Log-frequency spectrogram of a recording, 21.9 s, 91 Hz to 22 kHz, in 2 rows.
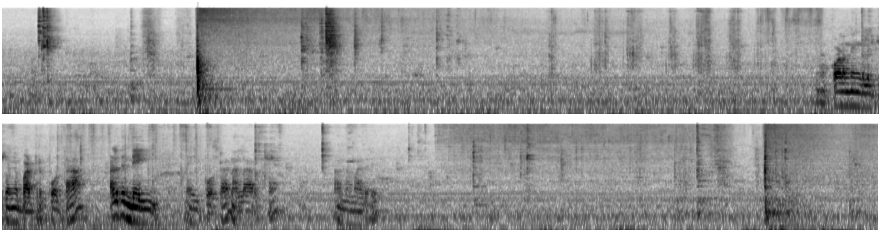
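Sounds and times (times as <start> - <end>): metal spatula scraping pan: 1.6 - 2.3, 6.8 - 12.0, 19.3 - 21.8
bread sizzling on griddle: 1.6 - 13.6, 16.2 - 21.9.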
